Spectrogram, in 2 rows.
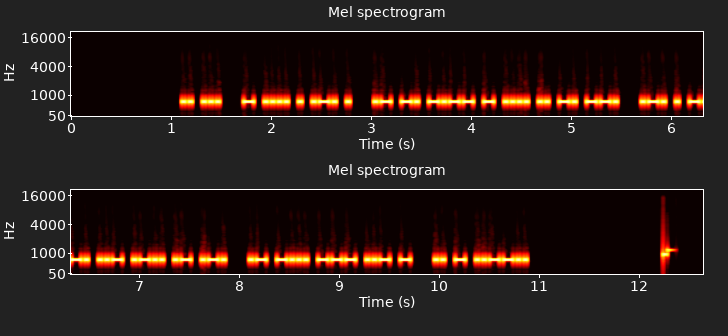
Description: Morse code, heard as a keyed tone, about 36 wpm, 700 Hz. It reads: IS THERE ANYTHING REGULAR ABOUT IT?
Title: Sentences from Top 1000 Words - Review Part 6 - 35wpm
